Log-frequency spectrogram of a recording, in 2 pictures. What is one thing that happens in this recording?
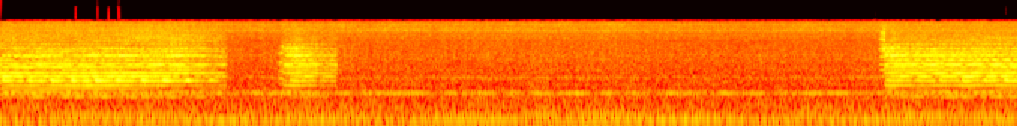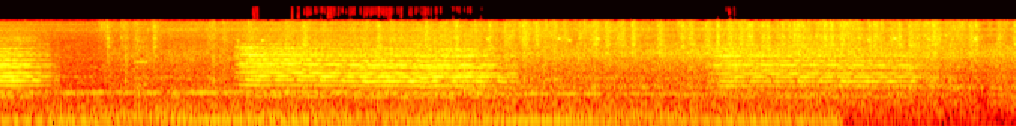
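A diesel locomotive horn sounds in long blasts.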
